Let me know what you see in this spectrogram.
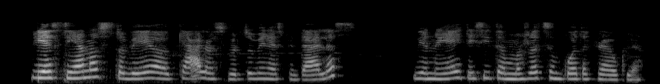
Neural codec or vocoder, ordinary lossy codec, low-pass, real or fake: none; AAC, 32 kbps; 7.2 kHz; real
